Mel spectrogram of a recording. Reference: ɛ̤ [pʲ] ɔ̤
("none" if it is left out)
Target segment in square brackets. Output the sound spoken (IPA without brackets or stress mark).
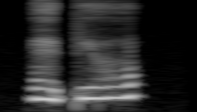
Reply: pʲ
